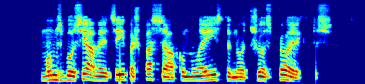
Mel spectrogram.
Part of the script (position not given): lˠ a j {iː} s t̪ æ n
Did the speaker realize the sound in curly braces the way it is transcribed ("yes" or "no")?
yes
